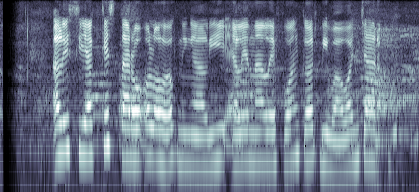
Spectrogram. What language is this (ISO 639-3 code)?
sun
